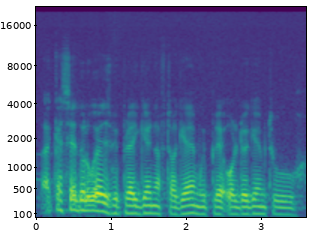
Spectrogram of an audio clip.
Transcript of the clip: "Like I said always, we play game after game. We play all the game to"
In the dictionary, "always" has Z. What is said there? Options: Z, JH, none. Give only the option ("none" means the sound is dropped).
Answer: Z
